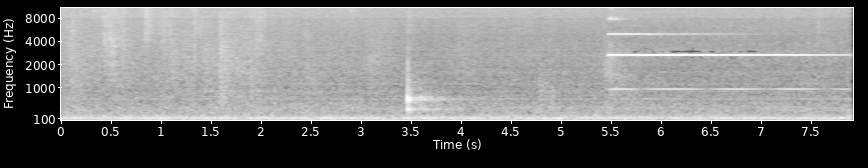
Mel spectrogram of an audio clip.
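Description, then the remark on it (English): A soft knock, then a meditation chime is struck once and rings out with a clear, sustained shimmering tone that hangs over a low, steady hum. No one speaks. “As we listen to this chime, let us remember our connection to each other and the world around us.”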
